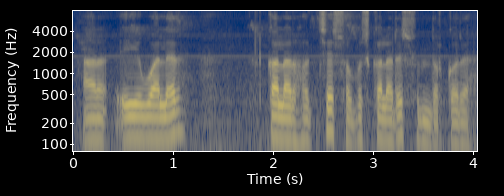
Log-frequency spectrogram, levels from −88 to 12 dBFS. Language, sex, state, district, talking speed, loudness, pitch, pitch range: Bengali, male, Tripura, Unakoti, 135 wpm, -19 LUFS, 115 Hz, 100-125 Hz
